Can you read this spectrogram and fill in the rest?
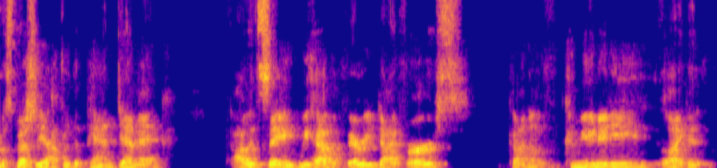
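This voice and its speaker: A man's voice: on the high side, roomy sound. A man from Hawaii, a real estate agent, talking casually as an interview guest, with many fillers and restarts.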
